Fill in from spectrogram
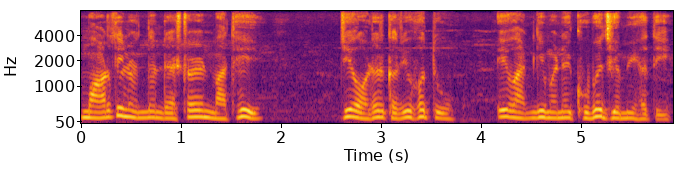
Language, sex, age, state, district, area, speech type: Gujarati, female, 18-30, Gujarat, Ahmedabad, urban, spontaneous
